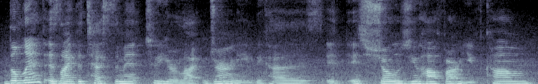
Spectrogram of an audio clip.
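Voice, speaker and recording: A woman in her twenties or so chats to camera in an unhurried, easygoing way, her voice sitting a little low. The room around her rings with echo, and a faint hiss sits under her words. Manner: relaxed, chatty, eating while talking. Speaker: vlogger. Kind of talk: casual chat to camera.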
